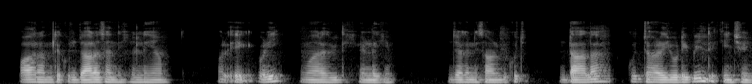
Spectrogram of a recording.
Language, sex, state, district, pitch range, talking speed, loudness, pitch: Hindi, male, Uttarakhand, Uttarkashi, 105-110 Hz, 215 wpm, -21 LUFS, 105 Hz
